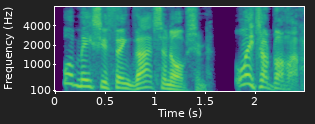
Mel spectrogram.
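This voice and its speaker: A man's voice: fairly high pitch, wildly swooping pitch, a little fast, fairly bright tone, breathy edge, no echo, clean studio sound, heavily acted. A man playing a wise, wry old advisor in a video game, a chatty and learned storyteller with a Scottish accent. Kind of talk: video game character dialogue.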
